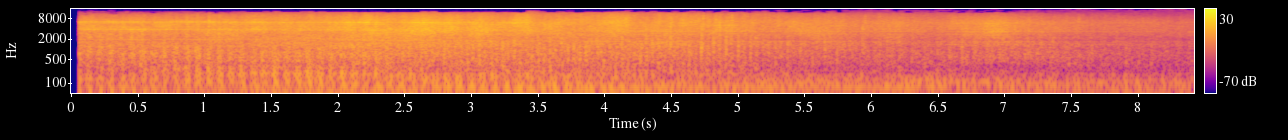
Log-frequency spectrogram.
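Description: Boeing CH-47 Chinook HC.2 tandem-rotor helicopter flying low past: rapid chop of its two rotors with a high, steady whine from its twin turboshaft engines. It is loudest about two to three seconds in, then slowly fades as it moves away.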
